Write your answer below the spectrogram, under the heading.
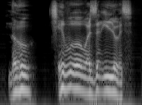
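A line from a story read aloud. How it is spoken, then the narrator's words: Angry whisper. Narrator (Russian): сердито прошептал Савелий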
